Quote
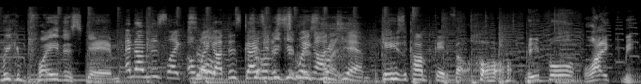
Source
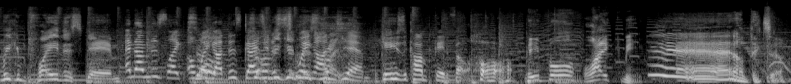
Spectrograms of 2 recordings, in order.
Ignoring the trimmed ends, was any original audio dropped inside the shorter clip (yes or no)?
no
